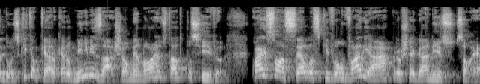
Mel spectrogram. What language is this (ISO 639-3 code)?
por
